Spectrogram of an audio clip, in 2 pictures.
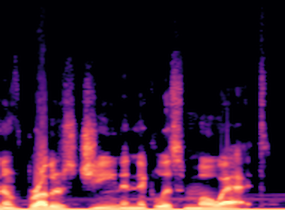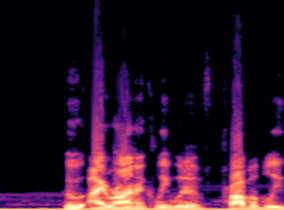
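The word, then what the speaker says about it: Moët: way first it's pronounced moet as if a baby was oh wow as if a baby was asking you to add more water more wet please wow more wet i was saying more way more wet people who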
